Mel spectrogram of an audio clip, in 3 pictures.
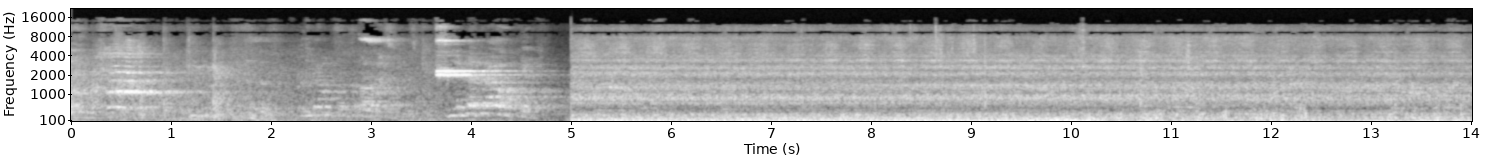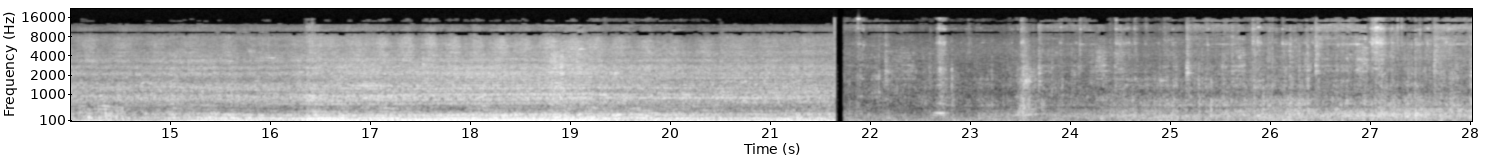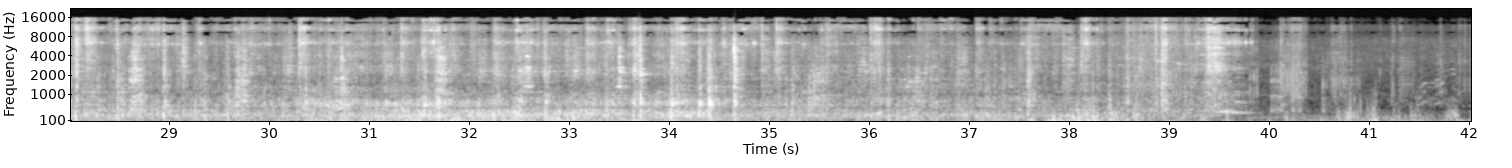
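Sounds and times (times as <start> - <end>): steady low drone: 5.0 - 22.0
train wheels clicking over rail joints: 5.0 - 42.0.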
